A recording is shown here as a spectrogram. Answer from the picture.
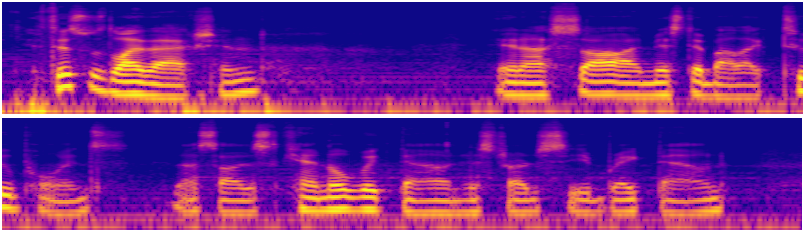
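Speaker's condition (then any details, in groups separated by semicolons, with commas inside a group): No condition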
